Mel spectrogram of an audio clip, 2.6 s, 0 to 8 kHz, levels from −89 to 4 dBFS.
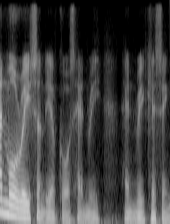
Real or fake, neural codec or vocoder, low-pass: fake; codec, 24 kHz, 0.5 kbps, DualCodec; 7.2 kHz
